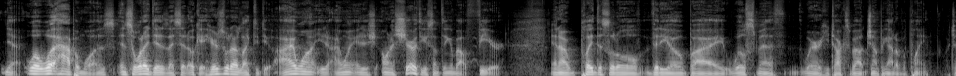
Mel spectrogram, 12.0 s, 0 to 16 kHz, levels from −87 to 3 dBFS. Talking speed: 285 wpm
